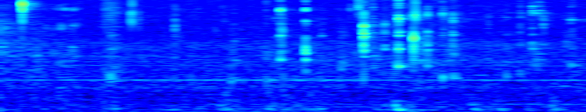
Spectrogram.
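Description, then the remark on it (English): Ice cubes rattle and clink in a glass, a quick irregular run of small clicks and knocks, fairly soft, with no one talking. “Rattling of ice cube listeners.”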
